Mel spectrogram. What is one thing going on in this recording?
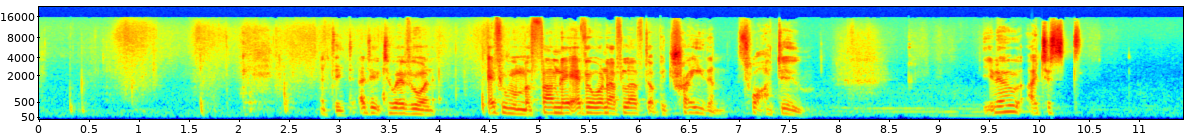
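A middle-aged man sobs and cries out in distress, close by.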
